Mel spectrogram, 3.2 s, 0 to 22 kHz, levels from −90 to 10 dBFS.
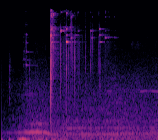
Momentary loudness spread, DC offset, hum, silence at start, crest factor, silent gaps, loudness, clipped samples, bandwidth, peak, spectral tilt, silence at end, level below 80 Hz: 23 LU; under 0.1%; none; 0 s; 36 dB; none; -29 LUFS; under 0.1%; 16 kHz; 0 dBFS; -0.5 dB/octave; 0 s; -52 dBFS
